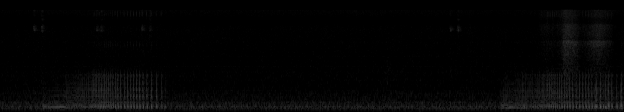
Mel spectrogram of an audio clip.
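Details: Small sleeping dog snoring: two loud, fluttering rattles on breathing in, separated by quiet breathing out.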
